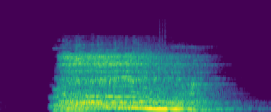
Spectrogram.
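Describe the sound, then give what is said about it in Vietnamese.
A single deep, throaty roar from a crocodile bursts out suddenly, holds as a rough, low growl for about two seconds, then tapers off into silence. “Ở xa xa, cá sấu gầm lên một tiếng nữa.”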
